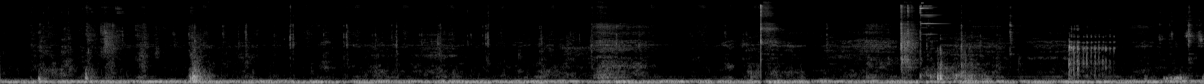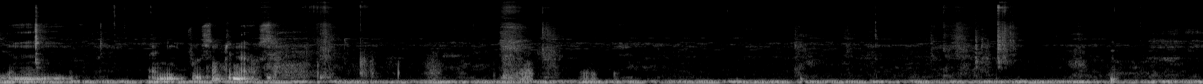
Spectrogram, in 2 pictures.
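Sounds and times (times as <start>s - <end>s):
low hum: 0.0s - 24.0s.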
